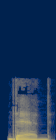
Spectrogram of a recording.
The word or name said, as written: deadness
